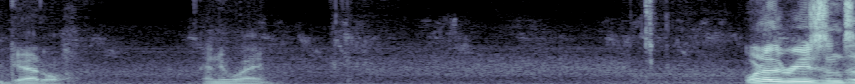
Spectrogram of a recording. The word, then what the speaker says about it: Goettl: So, that's how you pronounce the name, ghetto.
